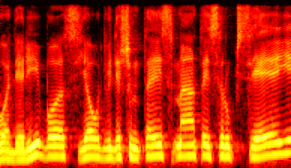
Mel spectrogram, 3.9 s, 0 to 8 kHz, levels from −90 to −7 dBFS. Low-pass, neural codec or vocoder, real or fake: 7.2 kHz; none; real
